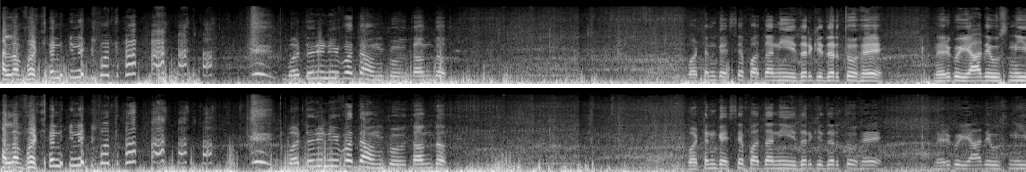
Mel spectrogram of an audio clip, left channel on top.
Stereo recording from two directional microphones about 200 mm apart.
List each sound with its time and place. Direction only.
0.0 s speech: 15° right (ahead or behind)
6.9 s speech: 15° right (ahead or behind); by 8.4 s 5° left (ahead or behind)
8.5 s speech: 30° left (ahead or behind)
9.4 s speech: 45° left (ahead or behind)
